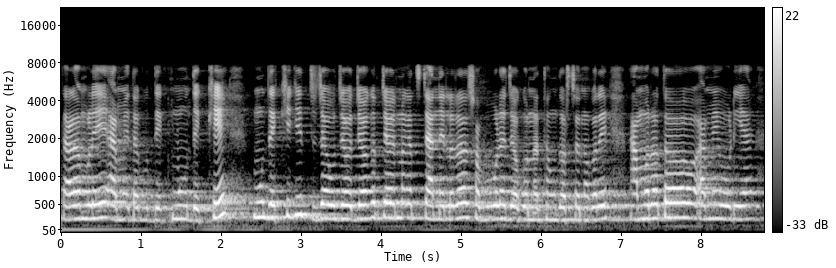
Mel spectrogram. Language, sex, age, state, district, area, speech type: Odia, female, 30-45, Odisha, Khordha, rural, spontaneous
